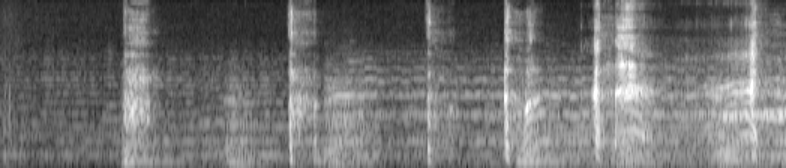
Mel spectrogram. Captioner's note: coughs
